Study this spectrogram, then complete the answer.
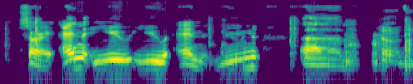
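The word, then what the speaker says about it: Nuun: Don't know how to pronounce that. It's N-U-U-N, Noon.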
